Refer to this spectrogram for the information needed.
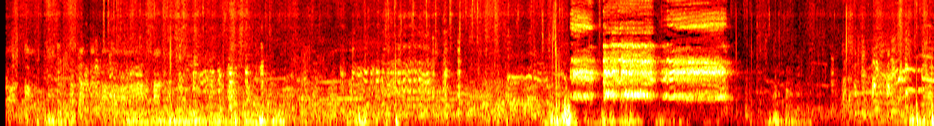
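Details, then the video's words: Rooster on a hen farm crowing once, a loud ringing cock-a-doodle-doo lasting over a second, set against steady clucking and murmuring from the flock and general farmyard noise. "hens sounds"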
